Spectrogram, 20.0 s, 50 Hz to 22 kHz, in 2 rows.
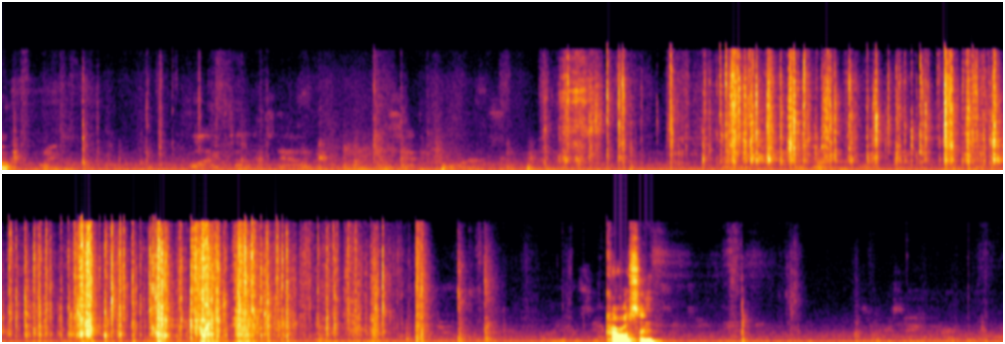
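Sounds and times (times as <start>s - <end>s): foil wrapper crinkling: 5.4s - 14.4s.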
